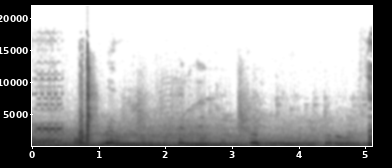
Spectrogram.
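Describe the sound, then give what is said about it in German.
A telephone rings with a repeating electronic tone that warbles and slides downward, sounding four times at a steady pace, moderately loud over a low background rumble. “Ich gehe kurz ans Telefon.”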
